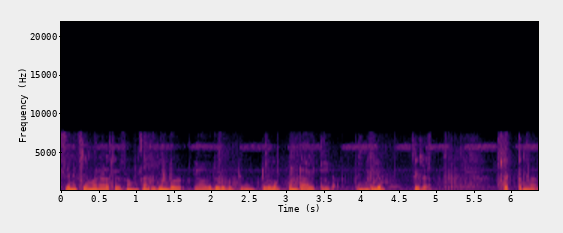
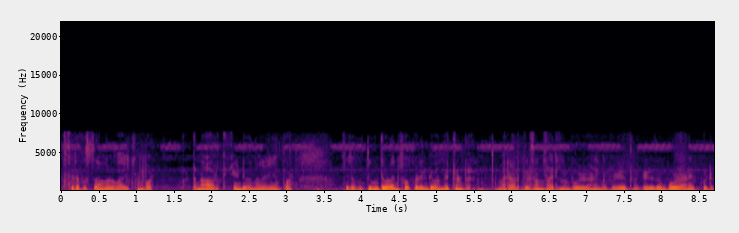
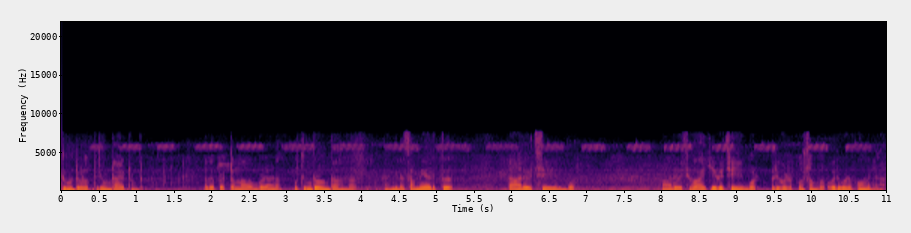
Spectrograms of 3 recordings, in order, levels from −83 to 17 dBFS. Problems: constant background noise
